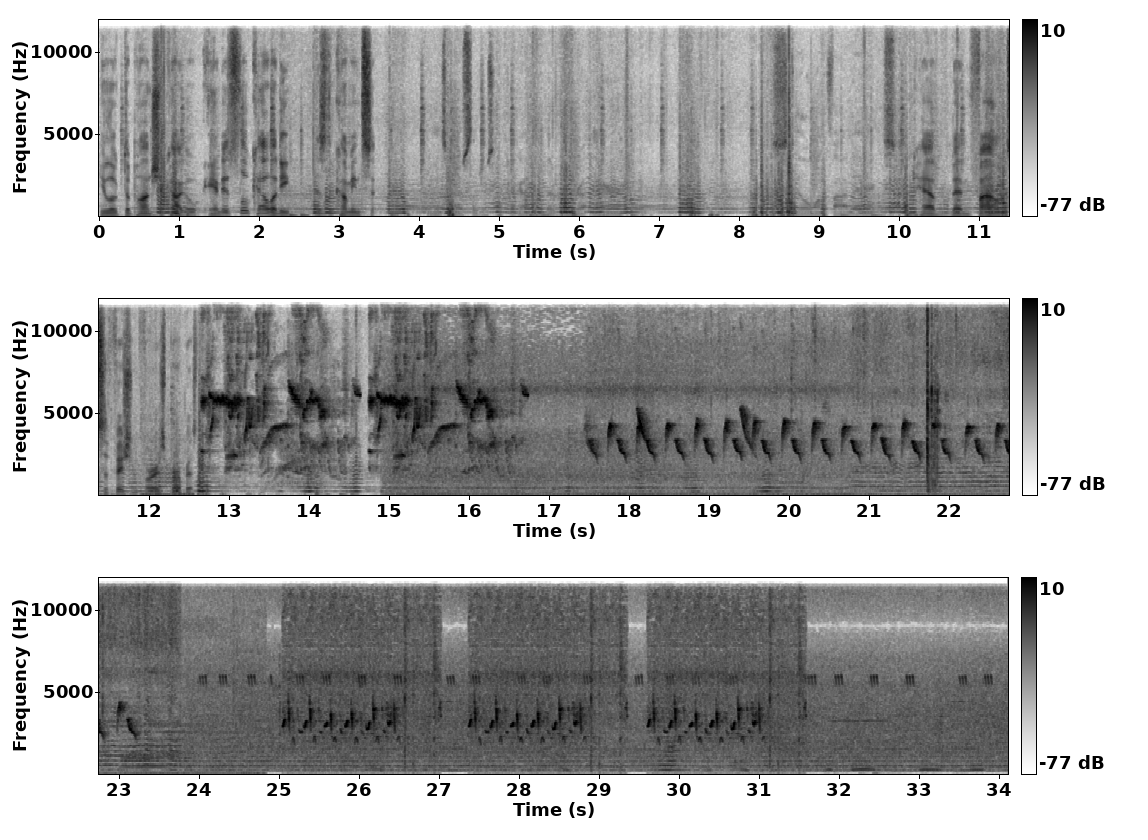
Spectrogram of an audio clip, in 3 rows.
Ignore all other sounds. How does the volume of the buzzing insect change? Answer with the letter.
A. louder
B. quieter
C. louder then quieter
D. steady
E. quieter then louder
D.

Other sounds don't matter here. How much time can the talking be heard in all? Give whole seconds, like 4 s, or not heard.
6 s.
